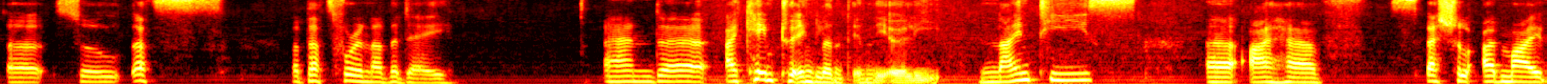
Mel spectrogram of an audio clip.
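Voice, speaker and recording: Over a video call, a guest speaker from Czechoslovakia whose native tongue is Czech gives an informal talk, stumbling with fillers and frequent restarts. She has a lowish, darkish voice, and the recording is rough.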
